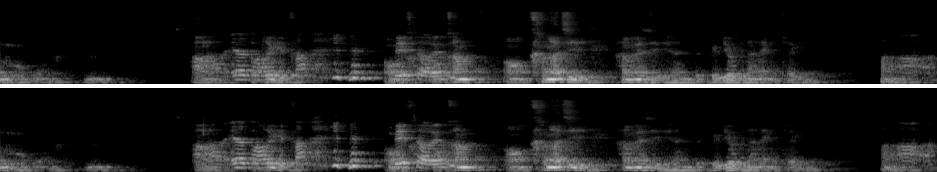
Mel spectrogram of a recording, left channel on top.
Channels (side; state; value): both; normal; correlation 0.90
